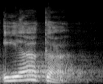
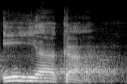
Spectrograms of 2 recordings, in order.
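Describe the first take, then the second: First: The y sound is short and single. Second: The y sound is held and doubled. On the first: We worship the edge of the sun. The speaker calls it wrong. "jangan iyyaka" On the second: You alone we worship. The speaker calls it right. "yang benar iyyaka"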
